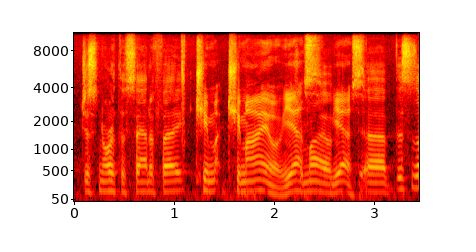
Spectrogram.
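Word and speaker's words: Chimayó: there well let me just point out that Chimayo isn't unlike a lot of towns in America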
